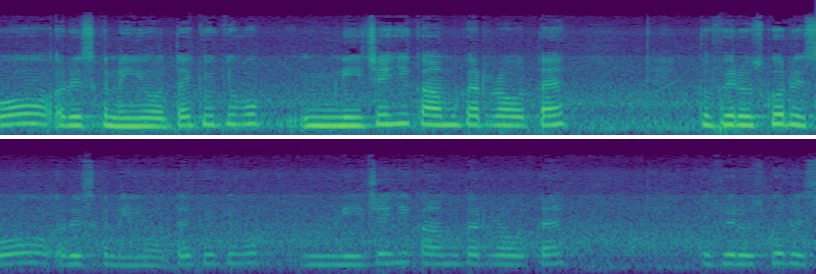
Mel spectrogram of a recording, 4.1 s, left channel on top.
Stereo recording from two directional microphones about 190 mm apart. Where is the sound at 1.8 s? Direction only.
35° left (ahead or behind).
